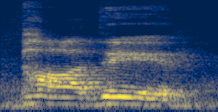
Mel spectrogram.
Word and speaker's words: pader: Okay, this is spelling Pader, but it's pronounced as Pader.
